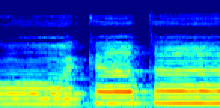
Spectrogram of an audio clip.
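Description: A woman chanting a mantra, holding nearly one pitch over three sustained syllables with short breaks between them.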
